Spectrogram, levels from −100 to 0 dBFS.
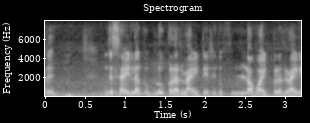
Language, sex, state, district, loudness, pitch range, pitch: Tamil, male, Tamil Nadu, Chennai, -17 LUFS, 170-205 Hz, 185 Hz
